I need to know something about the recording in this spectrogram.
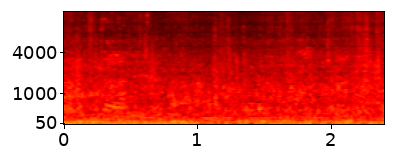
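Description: Dogs swimming and paddling in a shallow river, water sloshing around them, under a steady low rumble of wind on the microphone.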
